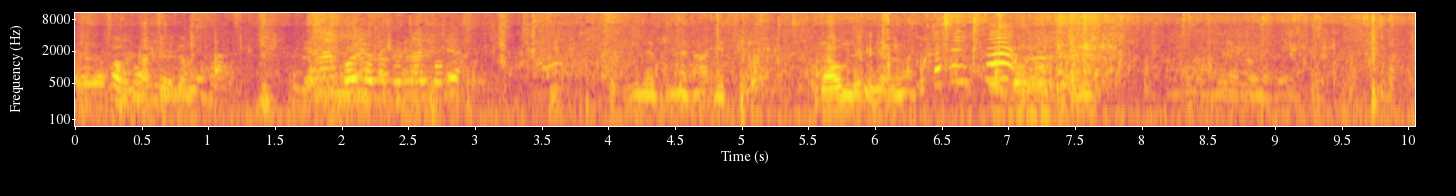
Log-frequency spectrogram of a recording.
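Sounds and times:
water sloshing: 0.0 - 10.0.

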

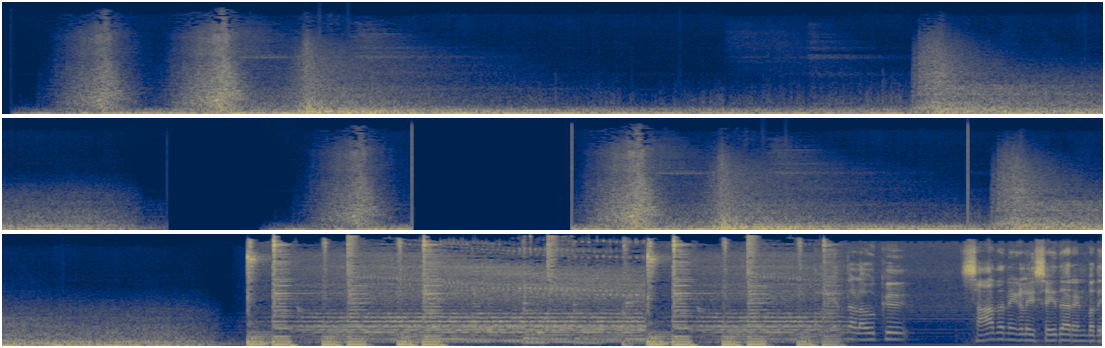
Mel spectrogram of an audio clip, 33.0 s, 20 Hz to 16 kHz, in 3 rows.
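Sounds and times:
deep rumble: 0.1 - 12.7, 16.8 - 26.5
noisy whoosh sweep: 24.5 - 30.6.

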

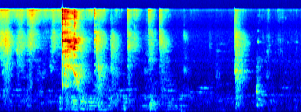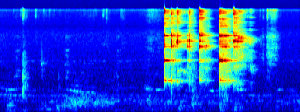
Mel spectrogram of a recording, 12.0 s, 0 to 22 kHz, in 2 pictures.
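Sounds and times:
metal spoon scraping bowl: 1.2 - 1.8.

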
